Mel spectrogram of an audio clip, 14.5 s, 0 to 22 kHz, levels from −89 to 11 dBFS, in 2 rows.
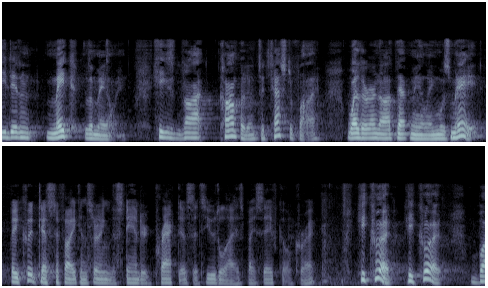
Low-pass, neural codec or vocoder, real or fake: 7.2 kHz; codec, 16 kHz in and 24 kHz out, 2.2 kbps, FireRedTTS-2 codec; fake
